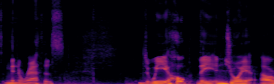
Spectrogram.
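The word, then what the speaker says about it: Minrathous: can notify min uh minerathis is how it's supposed to be it's supposed to be pronounced i always pronounce it minerathus for some reason but it's minerathis we hope they enjoy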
